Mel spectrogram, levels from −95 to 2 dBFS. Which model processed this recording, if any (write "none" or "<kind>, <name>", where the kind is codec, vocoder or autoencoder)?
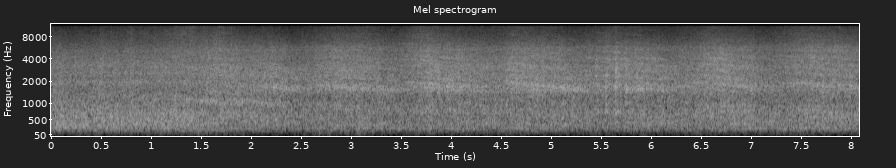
none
